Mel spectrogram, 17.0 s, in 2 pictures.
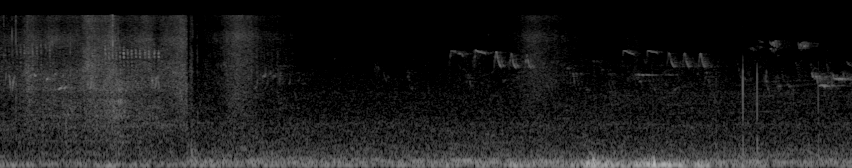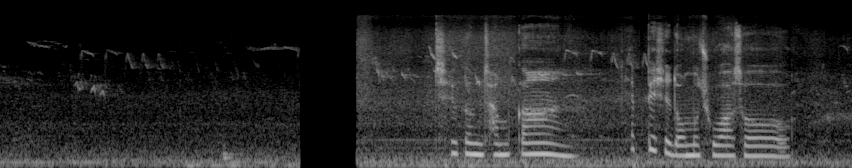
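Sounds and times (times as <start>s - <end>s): small birds chirping: 0.0s - 11.5s, 12.1s - 17.0s.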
